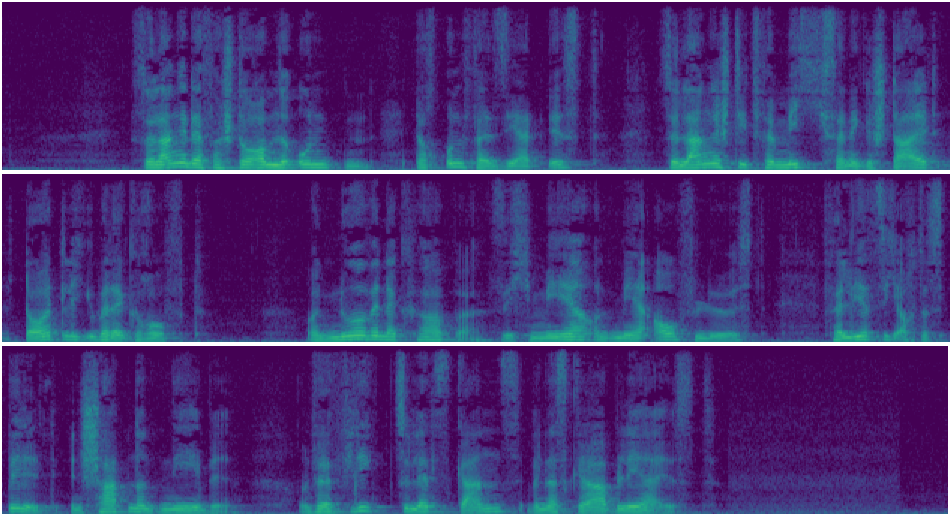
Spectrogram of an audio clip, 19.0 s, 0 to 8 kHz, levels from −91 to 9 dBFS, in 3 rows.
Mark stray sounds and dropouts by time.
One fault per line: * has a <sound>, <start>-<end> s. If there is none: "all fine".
all fine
